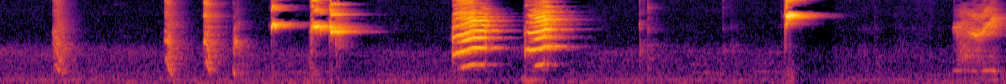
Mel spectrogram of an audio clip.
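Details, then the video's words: A happy pet Senegal parrot gives a quick run of short sharp chirps, then harsh, buzzy, harmonic squawks and a bright high squeal. The notes come in bursts separated by brief silences. "senegal parrot happy"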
